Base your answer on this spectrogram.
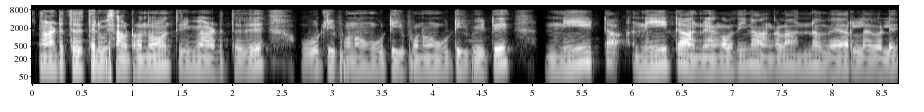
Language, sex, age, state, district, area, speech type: Tamil, male, 18-30, Tamil Nadu, Nagapattinam, rural, spontaneous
